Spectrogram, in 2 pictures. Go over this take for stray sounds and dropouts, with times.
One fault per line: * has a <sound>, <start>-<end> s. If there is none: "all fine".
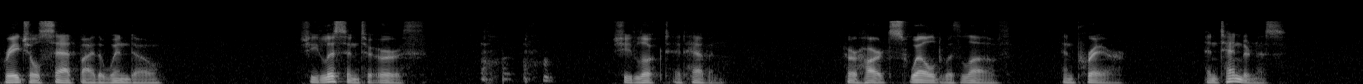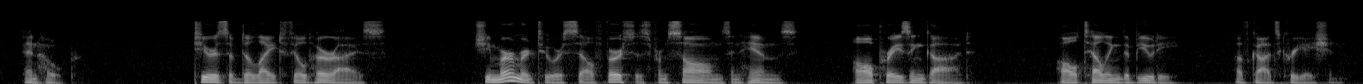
* has a cough, 4.8-5.6 s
